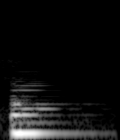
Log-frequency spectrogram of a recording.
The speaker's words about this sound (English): So if you play like some chords and do it without the sustain pedal, it'd sound like this.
